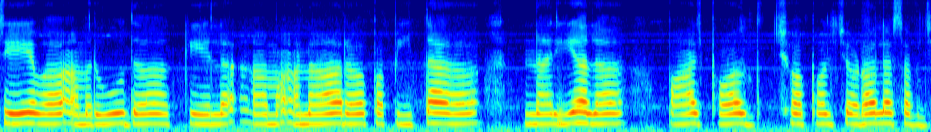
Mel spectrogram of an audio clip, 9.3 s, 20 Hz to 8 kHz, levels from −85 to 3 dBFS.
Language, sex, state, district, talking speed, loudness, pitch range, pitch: Hindi, female, Uttar Pradesh, Varanasi, 120 wpm, -23 LUFS, 220-230 Hz, 225 Hz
